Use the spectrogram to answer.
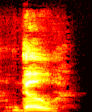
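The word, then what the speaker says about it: Geaux: Go.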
